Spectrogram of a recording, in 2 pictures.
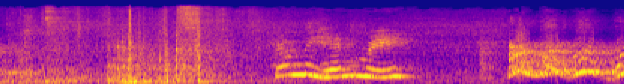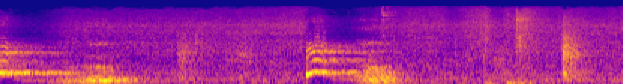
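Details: Hudson, an Alaskan Malamute puppy, shouting at a Henry Hoover vacuum cleaner indoors: wavering, wobbling howl-like vocal bursts, several drawn-out moans with shifting pitch, interleaved with a person talking to him calmly.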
